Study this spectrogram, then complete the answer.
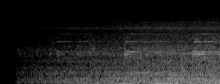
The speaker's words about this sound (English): It's 11:30 a.m. when the daily Amtrak train pulls in about 13 minutes late to Lewistown Station.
